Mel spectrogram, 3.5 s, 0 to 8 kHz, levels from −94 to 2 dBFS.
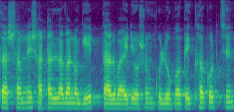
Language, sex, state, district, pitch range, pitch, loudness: Bengali, male, West Bengal, North 24 Parganas, 125-135 Hz, 125 Hz, -17 LUFS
